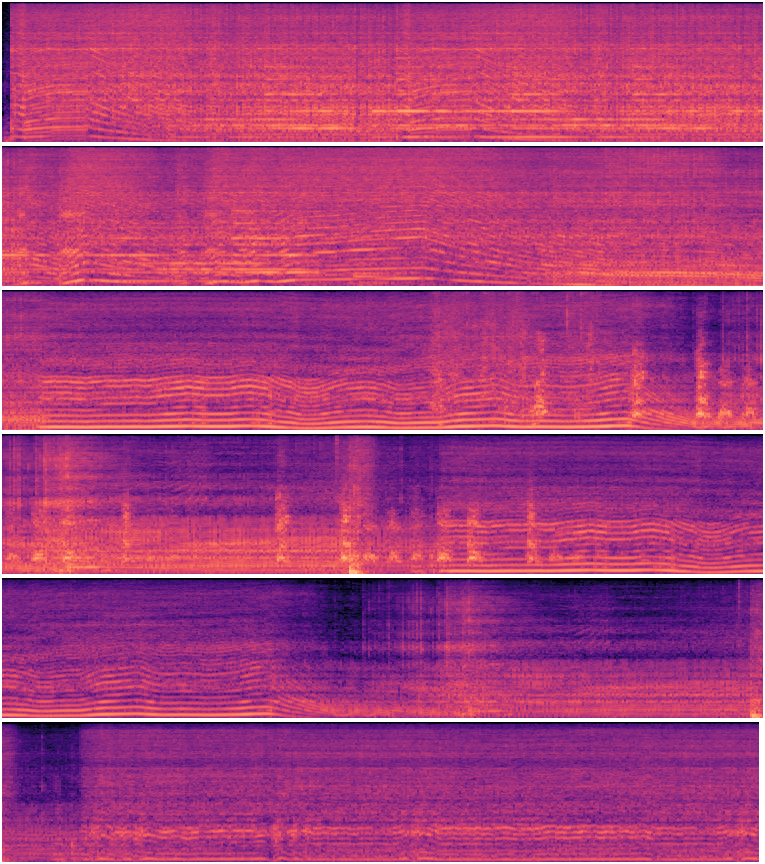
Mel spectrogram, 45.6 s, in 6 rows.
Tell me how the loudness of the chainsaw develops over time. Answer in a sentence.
The loudness of the chainsaw goes down.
